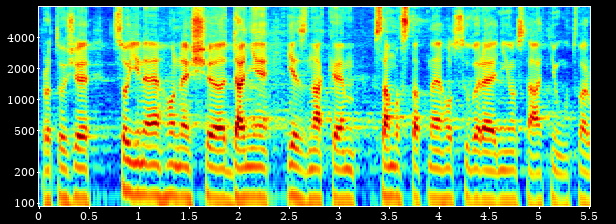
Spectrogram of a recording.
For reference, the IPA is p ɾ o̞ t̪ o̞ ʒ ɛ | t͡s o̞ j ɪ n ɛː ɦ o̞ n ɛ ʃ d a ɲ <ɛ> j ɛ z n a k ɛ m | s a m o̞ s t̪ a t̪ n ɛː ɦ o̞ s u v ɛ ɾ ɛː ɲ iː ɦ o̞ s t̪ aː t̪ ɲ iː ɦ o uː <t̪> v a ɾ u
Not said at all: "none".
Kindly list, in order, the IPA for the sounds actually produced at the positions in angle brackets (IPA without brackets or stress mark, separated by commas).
ɛ, t̪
